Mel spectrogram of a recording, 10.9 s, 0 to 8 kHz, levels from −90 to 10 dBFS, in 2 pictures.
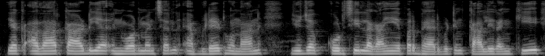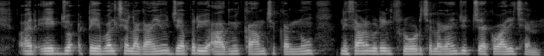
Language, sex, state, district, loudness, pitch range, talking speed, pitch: Hindi, male, Uttarakhand, Uttarkashi, -26 LUFS, 135-150 Hz, 205 wpm, 145 Hz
